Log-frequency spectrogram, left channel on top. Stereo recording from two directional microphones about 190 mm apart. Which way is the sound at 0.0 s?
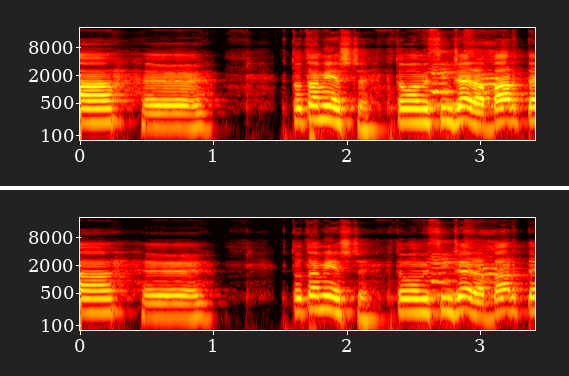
15° right (ahead or behind).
